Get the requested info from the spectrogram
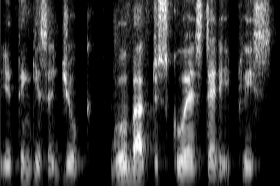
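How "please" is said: normal talking voice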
